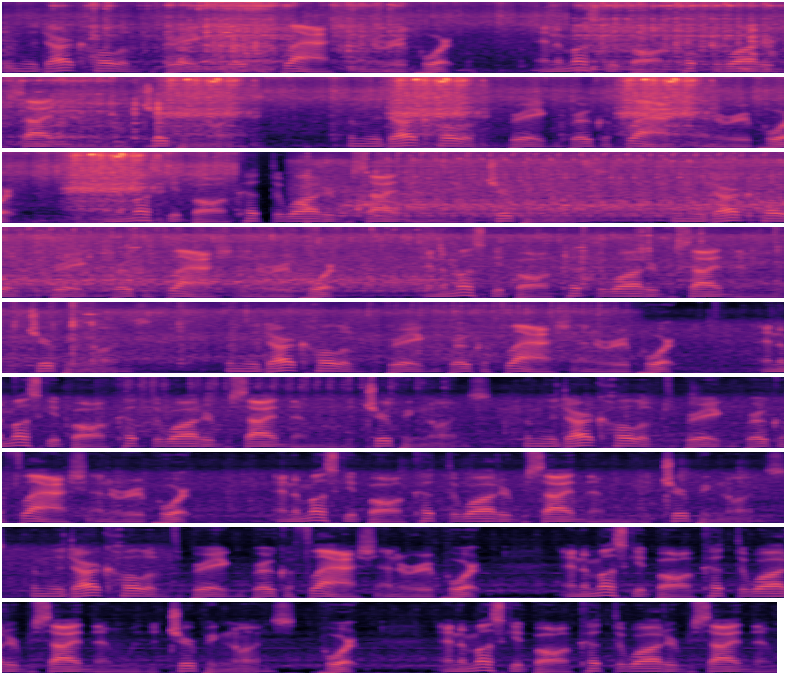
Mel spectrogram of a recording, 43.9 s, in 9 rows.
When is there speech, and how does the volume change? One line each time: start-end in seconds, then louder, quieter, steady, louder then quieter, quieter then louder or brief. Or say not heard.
0.0-43.9 steady.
